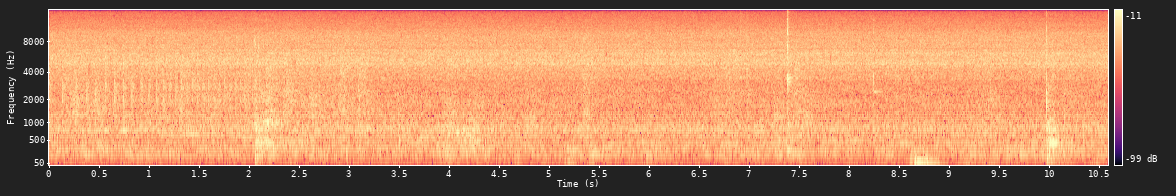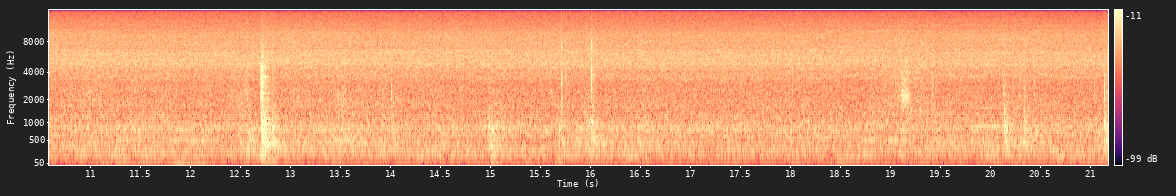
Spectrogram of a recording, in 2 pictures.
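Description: Steady background hiss with a few faint, scattered clicks of steel suturing instruments, a needle holder and tweezers, handling suture thread on a plastic dental model. The sharpest click comes a little past the middle.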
